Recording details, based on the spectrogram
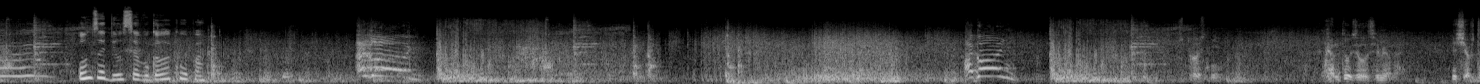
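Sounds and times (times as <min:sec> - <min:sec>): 
heavy artillery booming in a war battle: 0:00.0 - 0:14.8
gunfire crackling in a war battle: 0:00.2 - 0:14.8
speech: 0:00.8 - 0:02.3, 0:13.4 - 0:14.8.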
